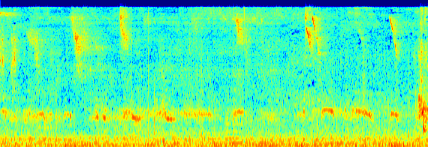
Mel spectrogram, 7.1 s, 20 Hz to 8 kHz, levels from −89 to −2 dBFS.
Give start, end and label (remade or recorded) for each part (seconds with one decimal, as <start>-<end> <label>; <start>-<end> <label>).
0.0-0.5 recorded; 0.5-4.8 remade; 4.8-7.1 recorded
